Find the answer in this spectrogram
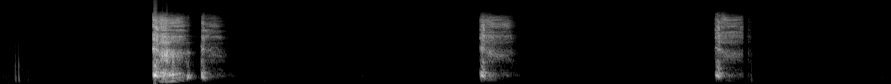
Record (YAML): three_cough_length: 8.9 s
three_cough_amplitude: 26028
three_cough_signal_mean_std_ratio: 0.21
survey_phase: beta (2021-08-13 to 2022-03-07)
age: 45-64
gender: Female
wearing_mask: 'No'
symptom_runny_or_blocked_nose: true
symptom_shortness_of_breath: true
symptom_abdominal_pain: true
symptom_diarrhoea: true
symptom_fatigue: true
symptom_loss_of_taste: true
symptom_other: true
symptom_onset: 4 days
smoker_status: Never smoked
respiratory_condition_asthma: false
respiratory_condition_other: false
recruitment_source: Test and Trace
submission_delay: 2 days
covid_test_result: Positive
covid_test_method: RT-qPCR
covid_ct_value: 10.0
covid_ct_gene: ORF1ab gene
